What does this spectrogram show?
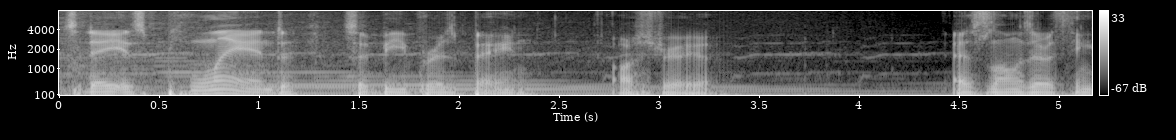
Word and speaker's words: Brisbane: Brisbane, that's how you pronounce it? You guys pronounce things weird. Brisbane, that's so weird. Like, why is there a Bane in it if there's pronounced burn?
